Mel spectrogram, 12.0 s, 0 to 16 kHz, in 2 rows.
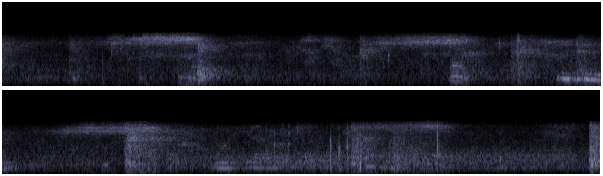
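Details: Uncle snoring: rough, rattling breaths recur every few seconds, roughly 20 a minute, in a muffled recording; snoring.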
